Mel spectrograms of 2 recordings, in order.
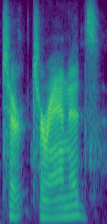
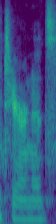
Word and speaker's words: Tyranids: There's some people call them Tyrannids. Some people call them Tyrannids, and others call them Tyranids.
